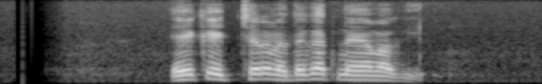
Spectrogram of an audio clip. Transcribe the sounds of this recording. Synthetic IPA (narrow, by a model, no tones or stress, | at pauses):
eːkəit͡ʃːəɾəʋæd̪əɡat̪næːʋaɡḛː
